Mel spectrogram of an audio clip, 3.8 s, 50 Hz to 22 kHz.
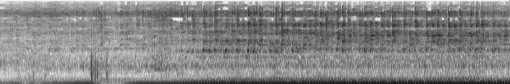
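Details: Toyota AE86 (Sr5) on a new FlowMaster exhaust: after a brief start-up stumble, a deep, even exhaust rumble settles into a steady idle with no misses; engine idles cleanly.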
